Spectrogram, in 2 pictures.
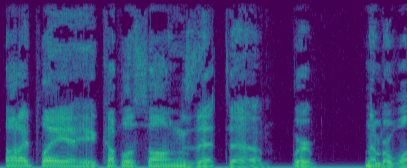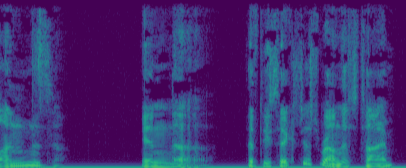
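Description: A man works as a radio disc jockey, chatting in a folksy, casual way straight to the listener. His voice sits at a medium pitch, close on the mic in a dry studio with little room sound. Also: animated, slow, vocal fry, dry recording. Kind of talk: casual music radio chat between records.

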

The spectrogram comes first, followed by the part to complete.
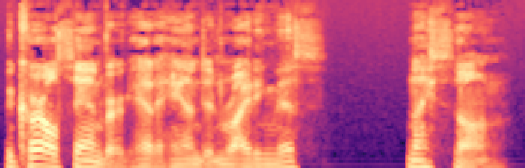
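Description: A man's voice: lowish voice, very animated, normal speed, creaky, dry recording. Dry-sounding man hosting a music radio show. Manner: informal, chatty record-collector asides. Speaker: radio host. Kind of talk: casual music radio show presenting between records.

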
